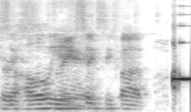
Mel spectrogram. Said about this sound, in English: All right, we have him back in. There's probably a little awkward beep in between there. It said beep, and then now we're back.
